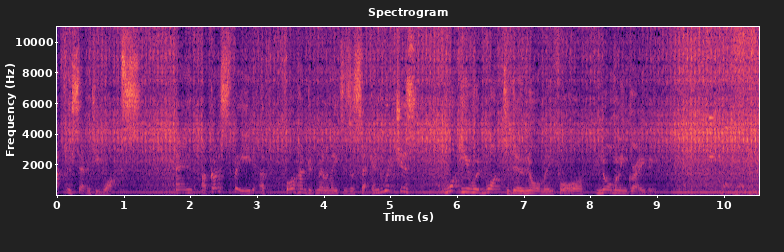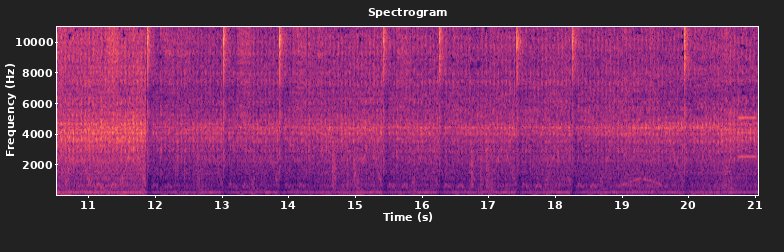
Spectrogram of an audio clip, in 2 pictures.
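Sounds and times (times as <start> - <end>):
laser engraver humming: 0.0 - 21.0.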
